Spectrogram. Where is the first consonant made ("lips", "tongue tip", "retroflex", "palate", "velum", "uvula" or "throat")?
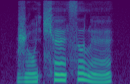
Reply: retroflex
